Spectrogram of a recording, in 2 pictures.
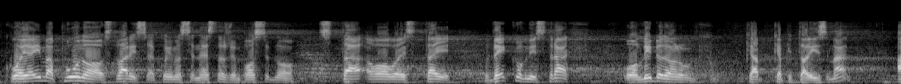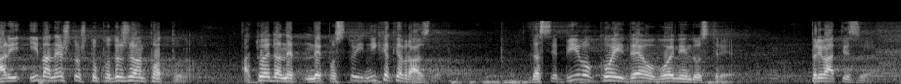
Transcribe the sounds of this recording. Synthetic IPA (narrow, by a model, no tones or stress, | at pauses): kʰo̞jaimapuno̞st̪ʋaːɾisako̞jimase̞ne̞slˠaːʒempo̞ːse̞bno̰ | st̪aoʋajt̪aːj | ʋe̞ko̞ʋnist̪ɾaːx | od̪libeɾalˠnoɡ | akapit̪alizma | aliimane̞ʃt̪o̞ʃt̪o̞po̞d̪r̩ʒaʋampo̞t̪̚pṵnʔo̰ | a̰t̪o̞je̞d̪anene̞po̞st̪o̞inikakaʋɾaːzlˠo̰ɡ | d̪ase̞bilo̞ko̞jid̪eoʋo̞ːjne̞ind̪ust̪ɾḭje̞̰ | pɾiʋat̪izṵjḛ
